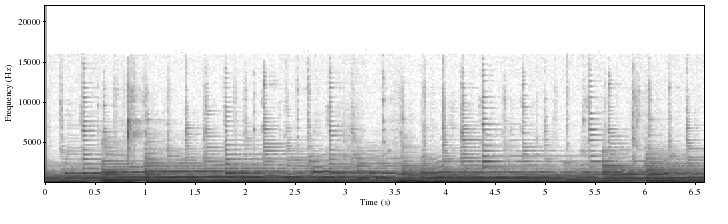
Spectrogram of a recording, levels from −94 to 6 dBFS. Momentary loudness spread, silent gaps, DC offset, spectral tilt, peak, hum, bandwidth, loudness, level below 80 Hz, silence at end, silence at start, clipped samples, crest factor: 4 LU; none; under 0.1%; -9 dB/octave; -2 dBFS; none; 8.4 kHz; -16 LUFS; -20 dBFS; 0 s; 0 s; under 0.1%; 12 dB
